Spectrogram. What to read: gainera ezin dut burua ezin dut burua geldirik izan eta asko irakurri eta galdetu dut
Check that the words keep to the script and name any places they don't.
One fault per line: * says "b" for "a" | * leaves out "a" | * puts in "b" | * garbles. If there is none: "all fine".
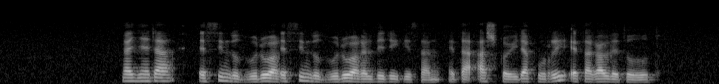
all fine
